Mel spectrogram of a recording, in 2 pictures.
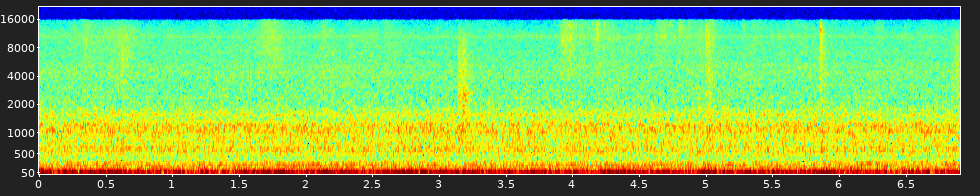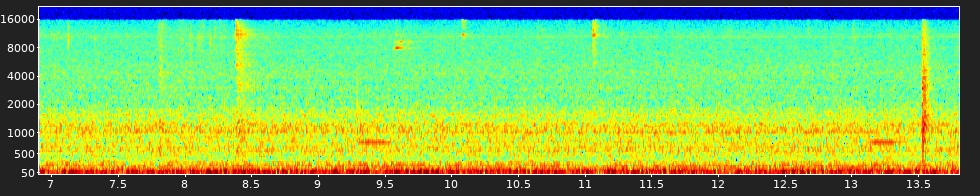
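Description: Steady low hum and rumble of a 700 Series Rail Star Shinkansen standing at a station platform, with a few faint clicks.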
